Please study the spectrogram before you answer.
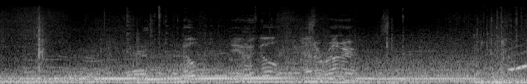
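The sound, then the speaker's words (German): Engine of a border police patrol car in El Paso, Texas, as the driver accelerates, a steady low hum continuing throughout under a man's voice speaking. “gibt Gas und schaltet kurz das Blaulicht ein.”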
